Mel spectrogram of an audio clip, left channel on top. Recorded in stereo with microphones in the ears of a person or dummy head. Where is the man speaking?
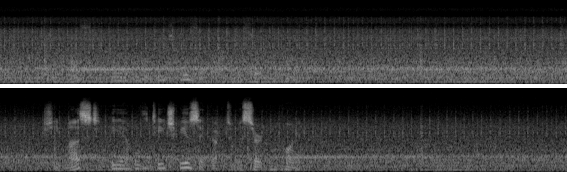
60° right (ahead or behind).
